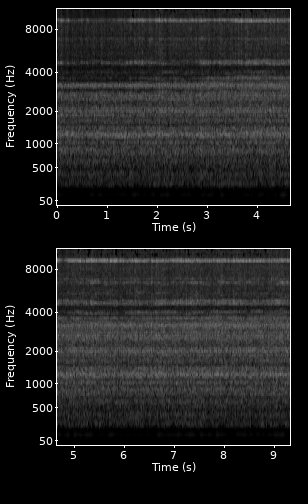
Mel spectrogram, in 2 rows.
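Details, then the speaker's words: Old Miller centrifuge motor after capacitor replaced with new 25 capacitor: continuous high-pitched whir with rough scratchy edge and faint buzzing, runs but noisier than it should; owner could disassemble motor to find noise. "quanto a esse barulho pessoal eu ainda posso desmontar Esse motor inteirinho e procurar Tirar o barulho"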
